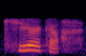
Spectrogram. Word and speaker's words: Curaçao: Curaçao.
